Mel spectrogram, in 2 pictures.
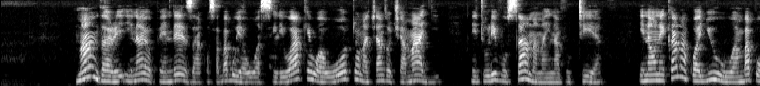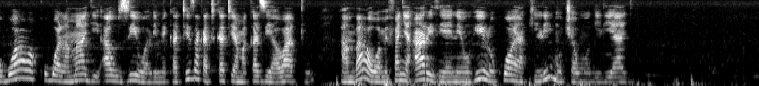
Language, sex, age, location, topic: Swahili, female, 36-49, Dar es Salaam, agriculture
